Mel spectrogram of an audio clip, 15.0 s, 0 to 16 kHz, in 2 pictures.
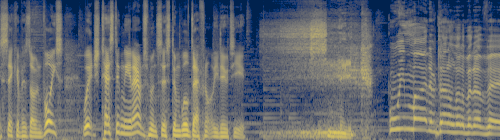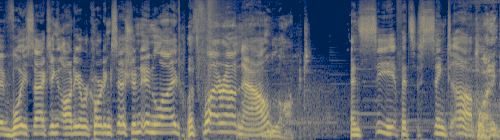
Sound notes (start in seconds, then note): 3.9 distorted voice on disc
